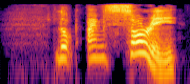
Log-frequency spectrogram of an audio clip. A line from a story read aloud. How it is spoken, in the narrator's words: cried Hermione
